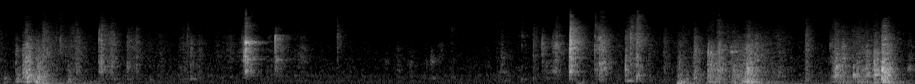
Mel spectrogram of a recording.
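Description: Kitchen handling sounds: a series of knocks and clicks of crockery and cupboard doors on a worktop, with a short ringing clink about two and a half seconds in and a busier run of knocks in the last few seconds.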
